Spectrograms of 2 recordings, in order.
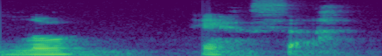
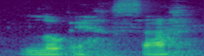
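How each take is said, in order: First: "Lo Ersar" quase sussurrado no fim; pronúncia hebraica. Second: "Lo Ersar" em hebraico, devagar; pronúncia hebraica. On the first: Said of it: "Vê como ele é pronunciado". (professor repete "Lo Ersar" quase sussurrando) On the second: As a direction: diga "Lo Ersar" como no hebraico. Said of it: "Como ele é pronunciado". (professor mostra o hebraico de "Lo Ersar") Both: Shown as a demonstration.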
